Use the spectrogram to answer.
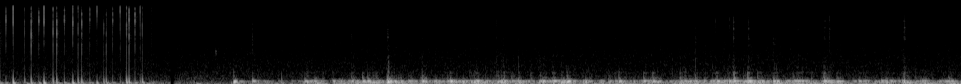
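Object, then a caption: Steel mesh microphone grille. A silver Blue Yeti microphone's hollow steel mesh grille is scratched with long fake nails of both hands. The first second and a half brings dense bursts of broadband scratching, followed by a brief quiet gap. After that comes a steady, throbbing low rumble of rapid scratches that stays concentrated deep in the low end.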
